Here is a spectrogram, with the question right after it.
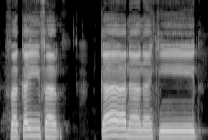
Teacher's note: کاف کو یا کے ساتھ ملانا ہے، یا لین بغیر کھینچے پڑیں گے، فا کو نرم سے ادا کریں گے.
